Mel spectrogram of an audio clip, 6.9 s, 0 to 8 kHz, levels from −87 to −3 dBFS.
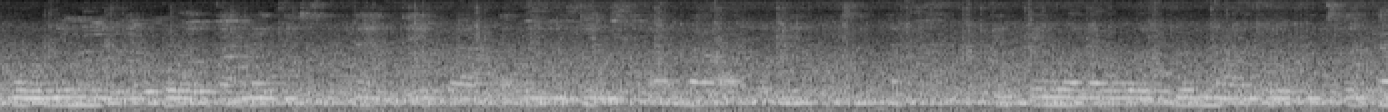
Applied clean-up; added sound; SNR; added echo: none; Boat, Water vehicle; -1 dB; reverberation time 0.4 s.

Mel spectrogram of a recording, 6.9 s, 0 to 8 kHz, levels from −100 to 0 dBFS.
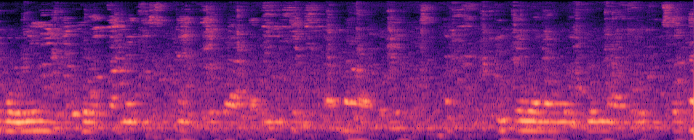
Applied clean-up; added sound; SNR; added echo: classical method WPE with log-MMSE.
